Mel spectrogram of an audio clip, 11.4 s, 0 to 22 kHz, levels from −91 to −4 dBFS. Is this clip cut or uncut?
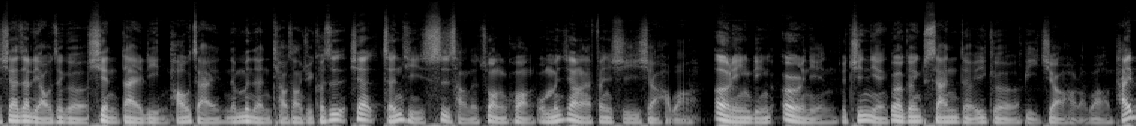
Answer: cut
